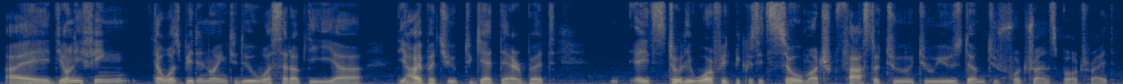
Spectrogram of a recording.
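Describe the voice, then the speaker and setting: A young man casually commenting over his own gameplay footage as a gaming channel host, relaxed and hesitant, with many fillers and restarts. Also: on the low side, normal speed.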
